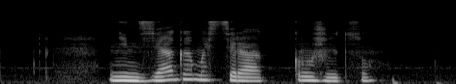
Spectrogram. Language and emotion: Russian, neutral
